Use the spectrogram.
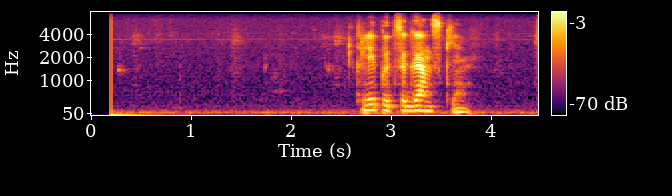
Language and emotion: Russian, neutral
